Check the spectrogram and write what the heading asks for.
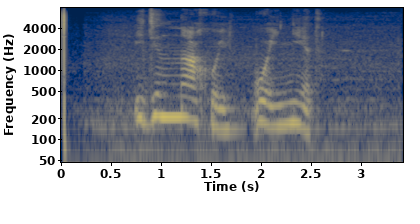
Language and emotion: Russian, angry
